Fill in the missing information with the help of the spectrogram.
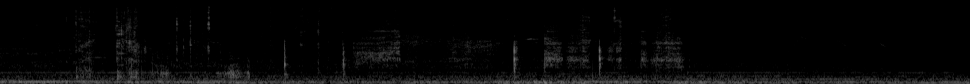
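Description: A fork mashing and stirring potatoes in a stainless steel pot: irregular scrapes and light clinks of metal on the pot, which stop about seven seconds in. A steady low hum runs underneath.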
